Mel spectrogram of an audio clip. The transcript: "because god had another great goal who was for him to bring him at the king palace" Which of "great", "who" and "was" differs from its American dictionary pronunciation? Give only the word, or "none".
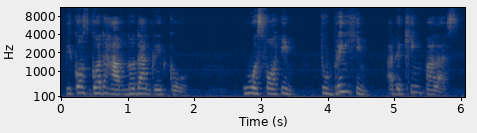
was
